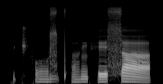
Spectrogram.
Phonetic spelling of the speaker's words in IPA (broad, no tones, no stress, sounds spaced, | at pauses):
t͡ʃʼ ɔ̤ z pʼ a̤ ŋ h e s a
